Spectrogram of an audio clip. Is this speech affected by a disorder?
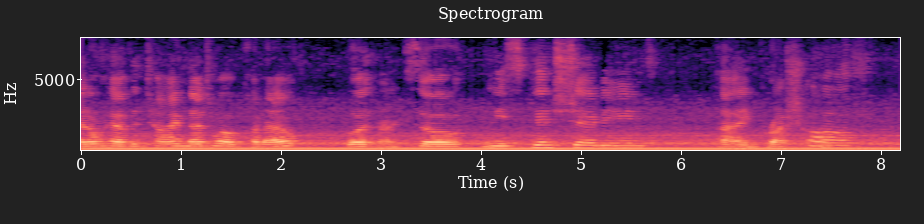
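Yes: cerebral palsy; affects feet and gait.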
